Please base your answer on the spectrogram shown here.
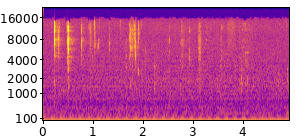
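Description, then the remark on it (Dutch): A person bites and chews a boiled egg: soft chewing with occasional wet squishy bites, a few sharp clicks scattered over a steady low hum, and no one talking. “Ik ga nu een hapje eten. Ik heb er echt zin in.”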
